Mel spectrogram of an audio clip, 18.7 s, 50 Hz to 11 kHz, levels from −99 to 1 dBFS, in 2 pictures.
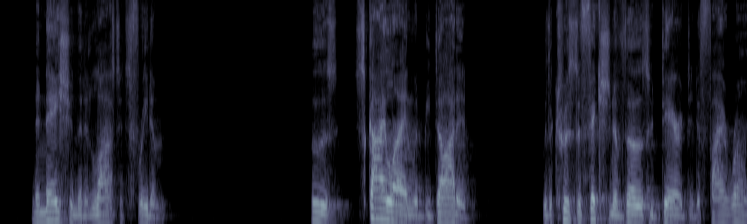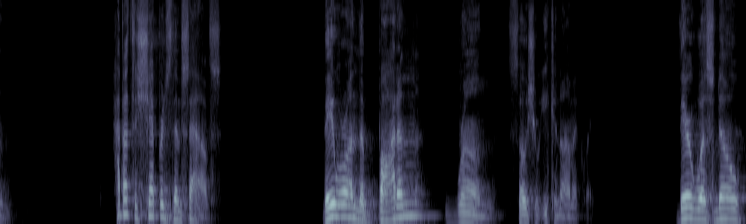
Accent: American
